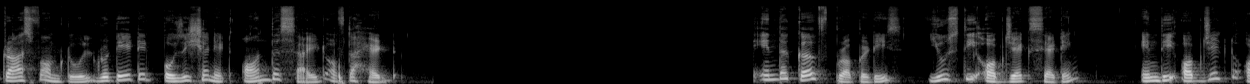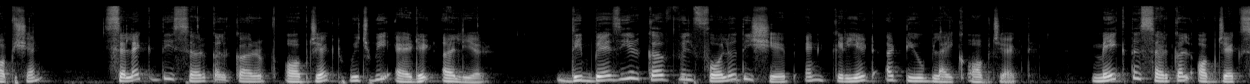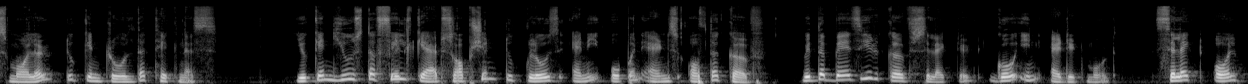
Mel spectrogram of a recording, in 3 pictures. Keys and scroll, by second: 0.6 typing, 24.7 s, 33.4 Tab, 35.2 a.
